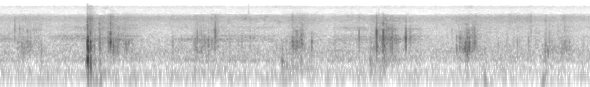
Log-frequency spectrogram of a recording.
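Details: Crunching footsteps on a path with faint outdoor background noise, and no animal calls.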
